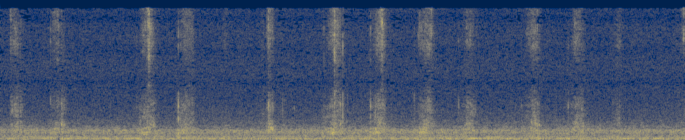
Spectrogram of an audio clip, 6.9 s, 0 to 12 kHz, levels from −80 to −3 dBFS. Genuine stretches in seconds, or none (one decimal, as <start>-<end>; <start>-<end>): 0.0-6.9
